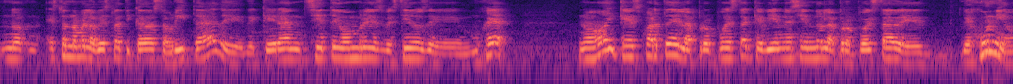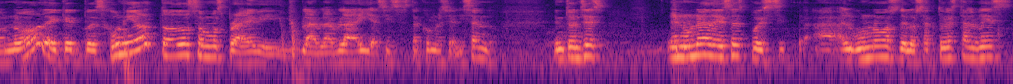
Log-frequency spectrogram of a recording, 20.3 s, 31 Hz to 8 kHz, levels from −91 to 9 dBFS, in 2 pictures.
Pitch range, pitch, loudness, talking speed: 150-190 Hz, 165 Hz, -19 LUFS, 190 wpm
